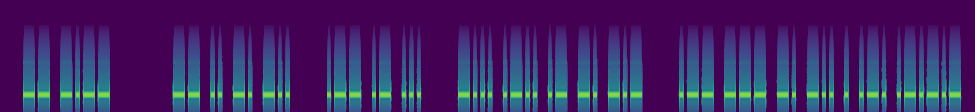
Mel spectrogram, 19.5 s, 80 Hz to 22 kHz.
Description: Morse code, heard as a keyed tone, about 16 wpm, 700 Hz. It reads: MY MIND WAS BLANK WONDER.
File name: Book One / 07-Chapter 7 - 16 WPM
